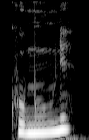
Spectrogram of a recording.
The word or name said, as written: kommune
